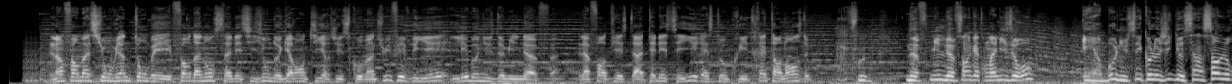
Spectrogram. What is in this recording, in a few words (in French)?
Voix cliché journaliste faussement serieux puis décrochage excité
